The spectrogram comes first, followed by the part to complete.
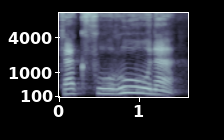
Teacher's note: Məxrəci dilin sonu və dilçəyin axırındadır. Təkfurunə ra hərfi təxvim oxunur, dolu oxunur.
